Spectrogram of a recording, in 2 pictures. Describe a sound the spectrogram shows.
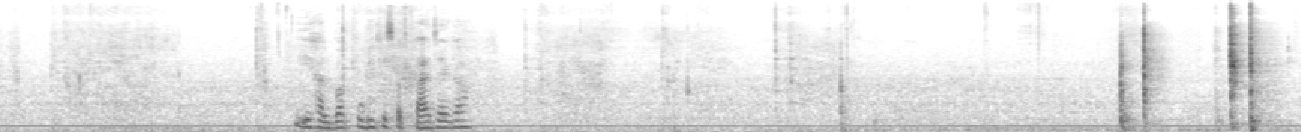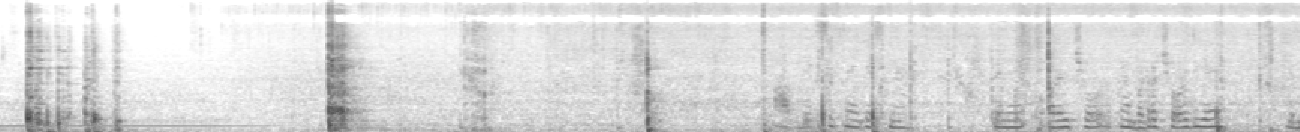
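A spatula scrapes and stirs in a metal pot.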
